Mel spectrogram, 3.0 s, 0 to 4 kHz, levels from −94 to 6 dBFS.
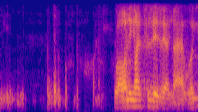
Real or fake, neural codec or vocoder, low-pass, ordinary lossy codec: fake; codec, 24 kHz, 1.5 kbps, HILCodec; 3.6 kHz; AAC, 24 kbps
